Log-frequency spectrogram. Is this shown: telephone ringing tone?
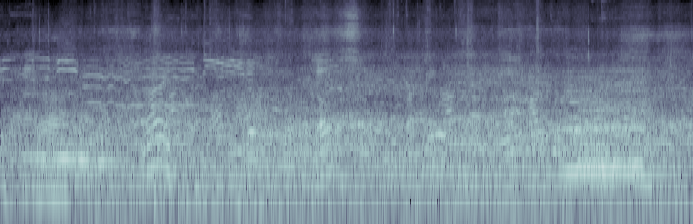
no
